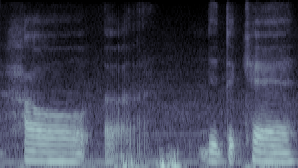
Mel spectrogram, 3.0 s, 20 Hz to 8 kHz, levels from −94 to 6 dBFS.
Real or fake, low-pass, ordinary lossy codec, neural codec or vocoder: fake; none; none; codec, 16 kHz, 6 kbps, DAC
